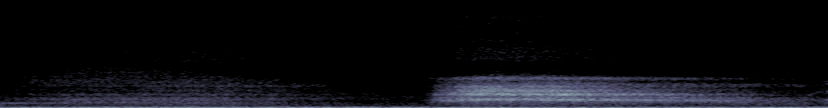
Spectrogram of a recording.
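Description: Deep, slow breathing during a yoga stretch, a soft airy inhale followed by a stronger, fuller exhale heard close up.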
